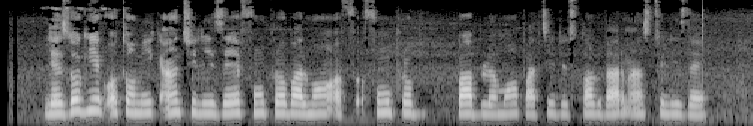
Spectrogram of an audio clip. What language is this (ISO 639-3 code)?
fra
